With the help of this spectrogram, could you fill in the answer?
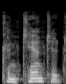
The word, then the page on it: contented: American English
